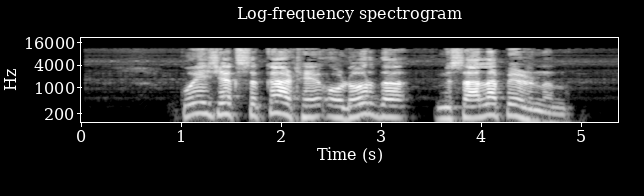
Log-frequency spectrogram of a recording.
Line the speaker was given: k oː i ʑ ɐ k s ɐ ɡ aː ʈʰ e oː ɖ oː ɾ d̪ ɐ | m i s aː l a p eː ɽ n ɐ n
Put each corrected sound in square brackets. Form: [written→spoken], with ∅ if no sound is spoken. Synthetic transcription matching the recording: k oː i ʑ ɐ k s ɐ [ɡ→k] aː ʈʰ e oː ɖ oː ɾ d̪ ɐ | m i s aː l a p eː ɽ n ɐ n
